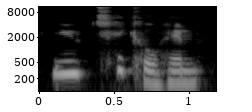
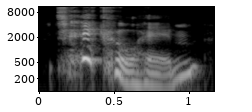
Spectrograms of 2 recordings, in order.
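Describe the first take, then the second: First: Said in the usual way. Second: Loud, astonished echo with a rising end; amazed, swooping question; incredulous question. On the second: A narrator's reading. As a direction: repeat it in utter disbelief. Boy astonished at the doctor's answer.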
